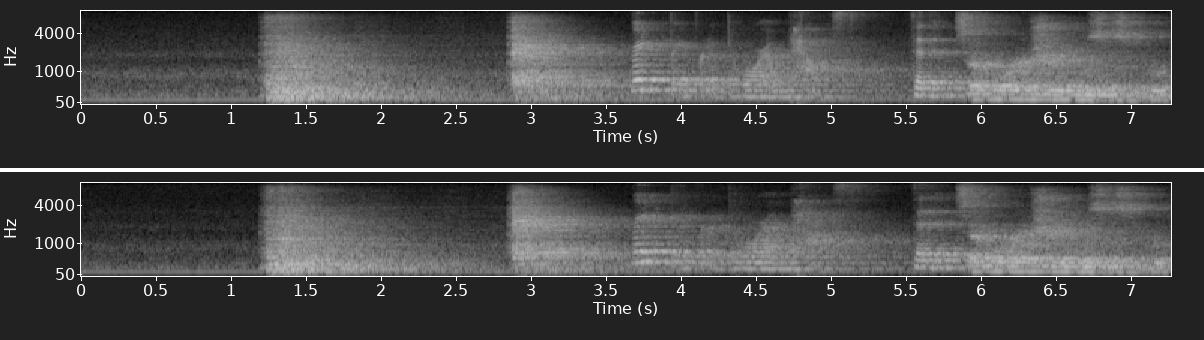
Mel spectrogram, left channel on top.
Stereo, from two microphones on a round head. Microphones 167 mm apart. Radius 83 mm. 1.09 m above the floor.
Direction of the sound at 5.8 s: 55° left (ahead or behind).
